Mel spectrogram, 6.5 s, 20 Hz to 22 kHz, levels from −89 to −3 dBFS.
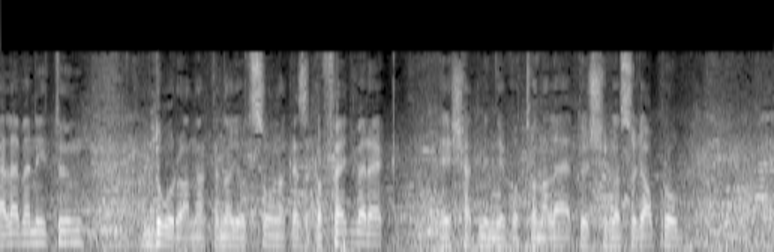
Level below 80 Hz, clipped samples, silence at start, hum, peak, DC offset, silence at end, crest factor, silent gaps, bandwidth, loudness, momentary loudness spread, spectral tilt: -36 dBFS; under 0.1%; 0 s; none; 0 dBFS; under 0.1%; 0 s; 18 dB; none; 10.5 kHz; -18 LUFS; 5 LU; -4.5 dB/octave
